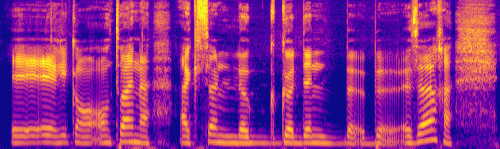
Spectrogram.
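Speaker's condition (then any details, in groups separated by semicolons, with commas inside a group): Stuttering; stuttering since early childhood at school, speech therapy helped, told elimination almost impossible; stuttering persists, described by him as an accent; repeated sounds, blocks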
